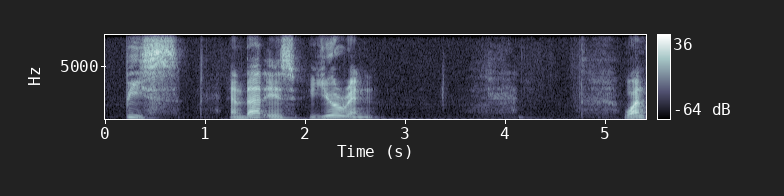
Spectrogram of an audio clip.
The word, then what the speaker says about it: pies: pies that word pies if you pronounce it Dutch it is peace and that is urine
